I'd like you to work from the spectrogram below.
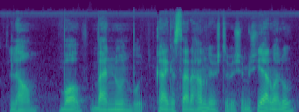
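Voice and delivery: ordinary talk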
